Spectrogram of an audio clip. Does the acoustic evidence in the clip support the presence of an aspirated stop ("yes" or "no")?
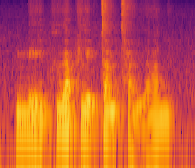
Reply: yes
